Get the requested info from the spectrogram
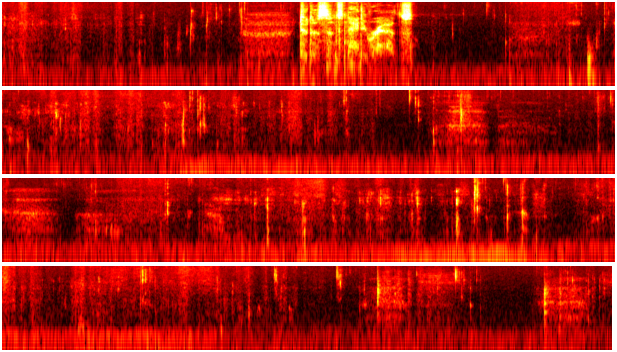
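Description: Close-miked chewing and wet mouth sounds of a man eating meatloaf, with small clicks of a metal fork against the plate. About four seconds in there is a brief, louder burst of his voice.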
